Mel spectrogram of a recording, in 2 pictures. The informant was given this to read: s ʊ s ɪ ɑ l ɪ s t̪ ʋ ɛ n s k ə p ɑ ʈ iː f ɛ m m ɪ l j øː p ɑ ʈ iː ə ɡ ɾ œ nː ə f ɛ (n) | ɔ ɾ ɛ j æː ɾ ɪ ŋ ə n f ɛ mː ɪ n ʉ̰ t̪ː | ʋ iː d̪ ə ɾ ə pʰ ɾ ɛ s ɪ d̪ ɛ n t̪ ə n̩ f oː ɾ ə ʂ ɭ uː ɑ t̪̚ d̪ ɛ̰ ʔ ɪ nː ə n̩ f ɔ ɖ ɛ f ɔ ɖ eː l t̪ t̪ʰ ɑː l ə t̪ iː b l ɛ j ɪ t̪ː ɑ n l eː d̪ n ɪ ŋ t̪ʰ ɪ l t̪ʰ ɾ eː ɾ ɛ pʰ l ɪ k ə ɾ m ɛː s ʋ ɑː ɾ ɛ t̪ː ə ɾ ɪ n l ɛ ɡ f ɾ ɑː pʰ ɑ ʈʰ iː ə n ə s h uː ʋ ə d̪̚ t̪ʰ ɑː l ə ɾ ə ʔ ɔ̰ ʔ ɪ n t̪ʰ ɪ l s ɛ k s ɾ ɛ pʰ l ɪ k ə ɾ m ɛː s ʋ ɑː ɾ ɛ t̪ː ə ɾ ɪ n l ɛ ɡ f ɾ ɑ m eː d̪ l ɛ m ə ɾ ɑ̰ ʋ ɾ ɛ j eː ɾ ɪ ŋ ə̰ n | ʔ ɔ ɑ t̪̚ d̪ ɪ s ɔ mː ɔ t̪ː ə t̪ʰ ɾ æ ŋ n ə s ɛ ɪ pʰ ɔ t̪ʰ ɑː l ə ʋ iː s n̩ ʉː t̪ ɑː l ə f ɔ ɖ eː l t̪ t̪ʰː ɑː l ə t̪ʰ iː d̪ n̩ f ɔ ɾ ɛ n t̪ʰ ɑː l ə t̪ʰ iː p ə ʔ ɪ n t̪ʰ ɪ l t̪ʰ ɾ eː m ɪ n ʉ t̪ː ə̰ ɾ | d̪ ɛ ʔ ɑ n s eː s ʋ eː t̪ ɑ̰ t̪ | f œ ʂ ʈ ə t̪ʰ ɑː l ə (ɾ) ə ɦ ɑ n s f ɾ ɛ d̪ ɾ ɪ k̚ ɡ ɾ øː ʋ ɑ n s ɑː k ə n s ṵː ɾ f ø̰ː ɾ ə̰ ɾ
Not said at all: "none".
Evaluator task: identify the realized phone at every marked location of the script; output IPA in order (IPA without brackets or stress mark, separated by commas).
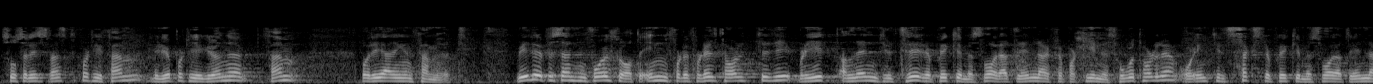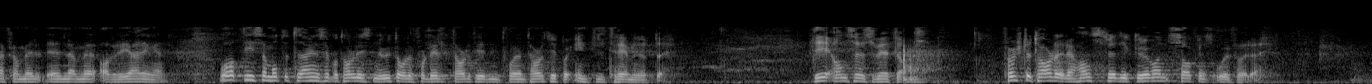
m, ɾ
